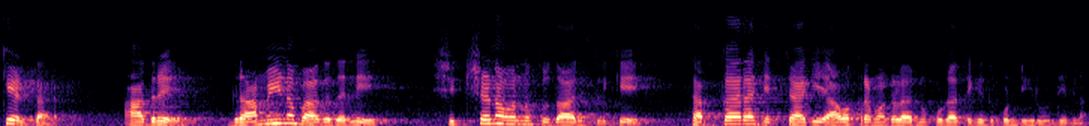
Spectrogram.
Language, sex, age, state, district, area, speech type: Kannada, female, 60+, Karnataka, Udupi, rural, spontaneous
